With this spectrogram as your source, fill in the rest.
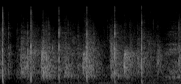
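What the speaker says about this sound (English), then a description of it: "Let's give them a round of applause" An audience at a Sunday community service claps for performers, brisk individual claps audible in a modest, fairly close round of applause that rises and dips over a couple of seconds.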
